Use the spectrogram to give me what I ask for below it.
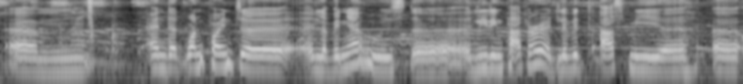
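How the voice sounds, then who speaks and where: A middle-aged woman from Denmark, a business consultant, answering interview questions thoughtfully with many pauses and fillers, outdoors by the beach. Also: medium pitch, dark tone. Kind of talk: casual interview.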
